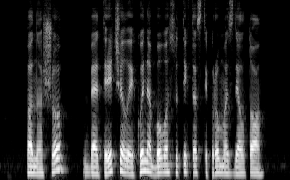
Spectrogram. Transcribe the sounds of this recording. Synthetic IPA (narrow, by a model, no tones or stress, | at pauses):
pɐnɐʃʊ | bʲɛt̪ʲɾʲɪt͡ʃʲʊlˠɐɪkʊnʲɛbʊʋoːsʊt̪ʲɛɪk̚t̪ɐst̪ʲɪkɾʊmɐs̬d̪ʲeːlˠt̪oː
